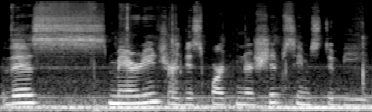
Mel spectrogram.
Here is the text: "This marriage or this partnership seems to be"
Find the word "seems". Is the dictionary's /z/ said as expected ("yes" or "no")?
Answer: no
